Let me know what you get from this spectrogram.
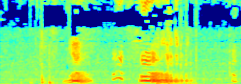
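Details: Miniature Dachshund giving two short, tonal yelping barks about one second apart, each with a bent, slightly falling pitch, plus a few fainter whiny notes before and after against a quiet indoor background.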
